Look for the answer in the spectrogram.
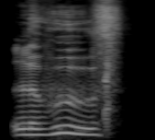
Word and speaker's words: Lwów: But the town Zawadzki was born in is called, it's spelled L-W-O-W, which is not pronounced Lwow, which it should be. It's Lwów. Lwów.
